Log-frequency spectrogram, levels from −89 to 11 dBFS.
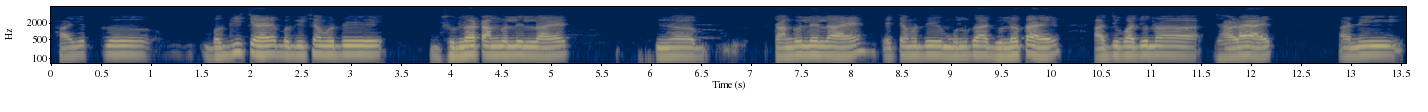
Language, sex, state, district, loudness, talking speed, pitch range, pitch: Marathi, male, Maharashtra, Chandrapur, -24 LUFS, 95 wpm, 135-150 Hz, 145 Hz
